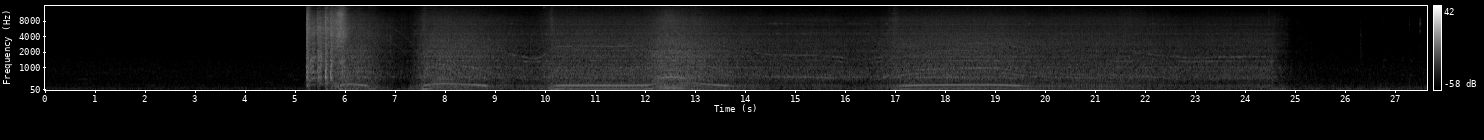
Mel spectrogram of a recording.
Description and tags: AMB Ext Auto Engine 001
This is my Chevy Malibu starting, the engine reving a couple times, then getting turned off.
Recorded with: Sanken CS-1e, Fostex FR2Le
